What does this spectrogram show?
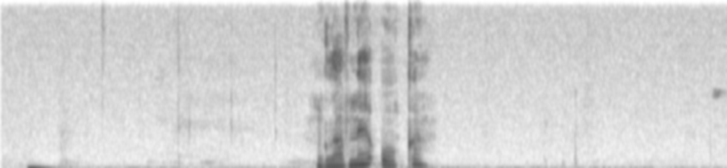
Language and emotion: Russian, neutral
